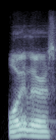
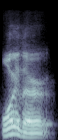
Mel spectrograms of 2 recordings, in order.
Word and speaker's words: Euler: So this is something called Euler's conjecture.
